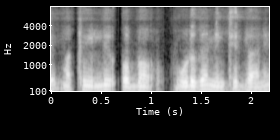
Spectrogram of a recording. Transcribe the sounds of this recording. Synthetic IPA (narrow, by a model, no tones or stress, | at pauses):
emɐt̪ːuilːiʔɔbːɐuɽuɡɐnint̪id̪ːaːne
